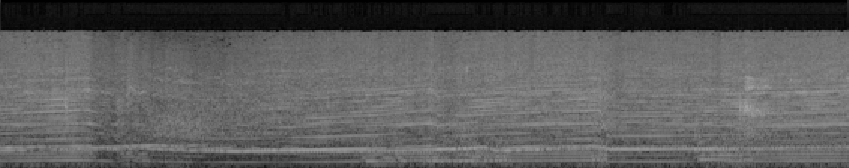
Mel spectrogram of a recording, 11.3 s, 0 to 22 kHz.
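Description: F2 race car engines in a racing video game at Belgium, a steady high-pitched engine whine revving up and down through gear changes, loud and continuous with no talk.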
